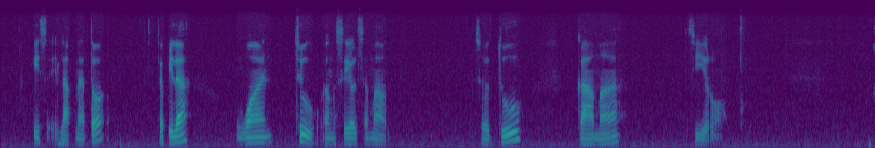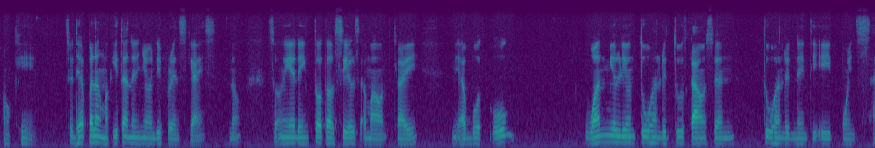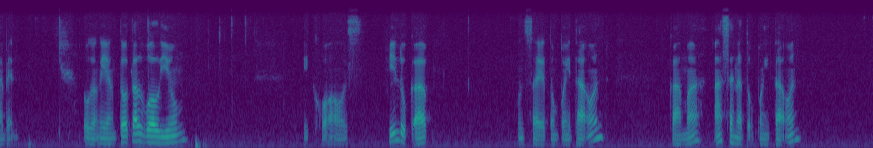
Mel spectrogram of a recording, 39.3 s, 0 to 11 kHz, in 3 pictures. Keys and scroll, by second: 1.2 F4, 2.1 ,, 7.5 2, 9.1 /, 11.0 Return, 14.6 ctrl+d, 29.0 =, 29.8 Tab, 35.2 '.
